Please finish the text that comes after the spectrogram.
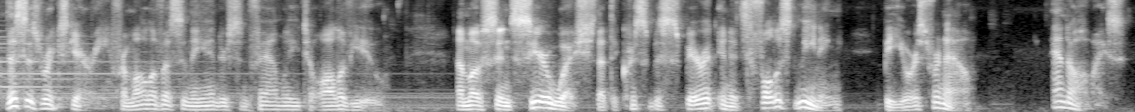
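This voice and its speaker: A man acting a warm, fatherly family man in an old-time radio sitcom, with a husky voice. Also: on the low side, expressive, moderate pace, natural voice. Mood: sincere, warm.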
